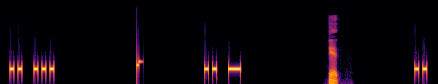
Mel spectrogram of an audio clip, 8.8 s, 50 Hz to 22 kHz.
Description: Morse code, heard as a keyed tone, about 15 wpm, 700 Hz. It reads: IS IT I
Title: Two Letter Words - 15wpm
